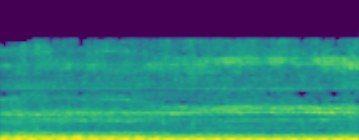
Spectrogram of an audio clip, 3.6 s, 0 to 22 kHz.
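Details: Simulated nursing demonstration of nebulizer therapy for a breathless adult female patient, inhaled about 10–15 minutes: steady mechanical hum with constant low buzz and hiss of the running nebulizer compressor.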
